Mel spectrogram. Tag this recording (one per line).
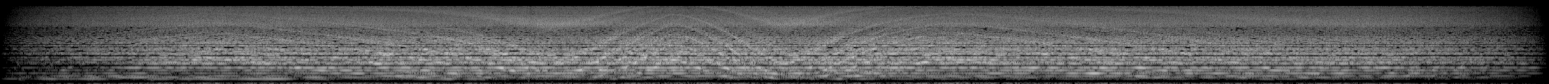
Evolving
Synth
HP-Filter
Pad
